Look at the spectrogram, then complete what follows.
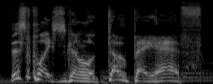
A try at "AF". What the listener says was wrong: Please don't pronounce AF. You just say as fuck. Verbally you say as fuck.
